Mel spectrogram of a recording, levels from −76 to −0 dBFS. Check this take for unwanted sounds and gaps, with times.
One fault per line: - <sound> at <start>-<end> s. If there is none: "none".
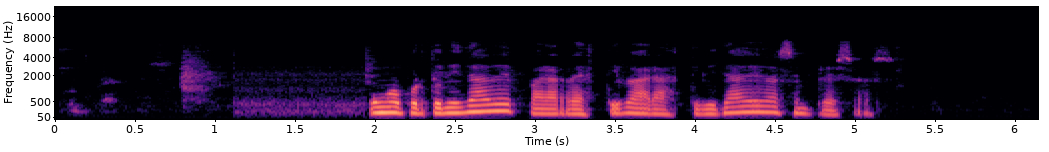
none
